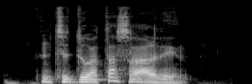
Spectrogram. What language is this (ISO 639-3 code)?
kab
